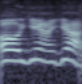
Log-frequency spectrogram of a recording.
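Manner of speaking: put-on nasal voice, Italian accent. Retelling meeting a man again while working security at Burger Shot, nasal voice with Italian accent. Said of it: "That's his like voice".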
